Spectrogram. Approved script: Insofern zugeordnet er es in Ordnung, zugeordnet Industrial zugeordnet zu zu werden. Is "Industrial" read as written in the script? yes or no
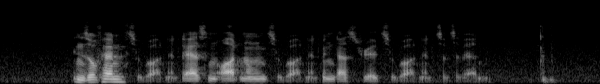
yes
